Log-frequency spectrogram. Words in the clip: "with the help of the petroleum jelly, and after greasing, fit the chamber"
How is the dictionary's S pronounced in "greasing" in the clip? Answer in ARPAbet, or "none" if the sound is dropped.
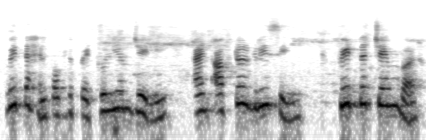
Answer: S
